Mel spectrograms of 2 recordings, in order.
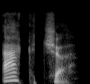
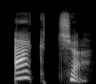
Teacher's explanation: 3 syllables. Yes, the TU in the middle makes a ch sound, like in cheese or church.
